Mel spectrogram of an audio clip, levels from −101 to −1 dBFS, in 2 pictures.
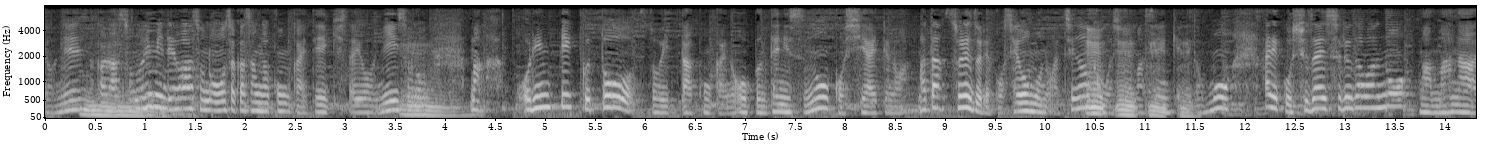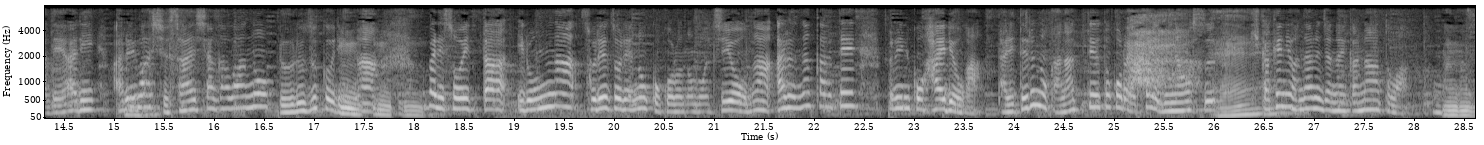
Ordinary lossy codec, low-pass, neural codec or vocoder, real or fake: none; 7.2 kHz; vocoder, 22.05 kHz, 80 mel bands, Vocos; fake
